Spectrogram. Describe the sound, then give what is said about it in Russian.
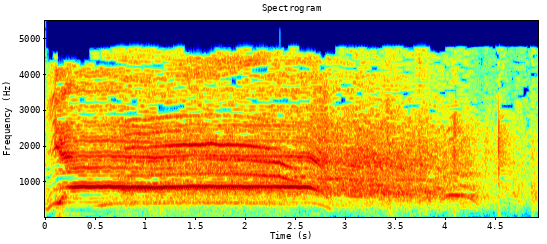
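A crowd shouts the Latin name for Finland in one loud, unified, sustained cry lasting nearly three seconds, then trails off into scattered voices and murmuring. “Finlandia. Let's shout with them.”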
